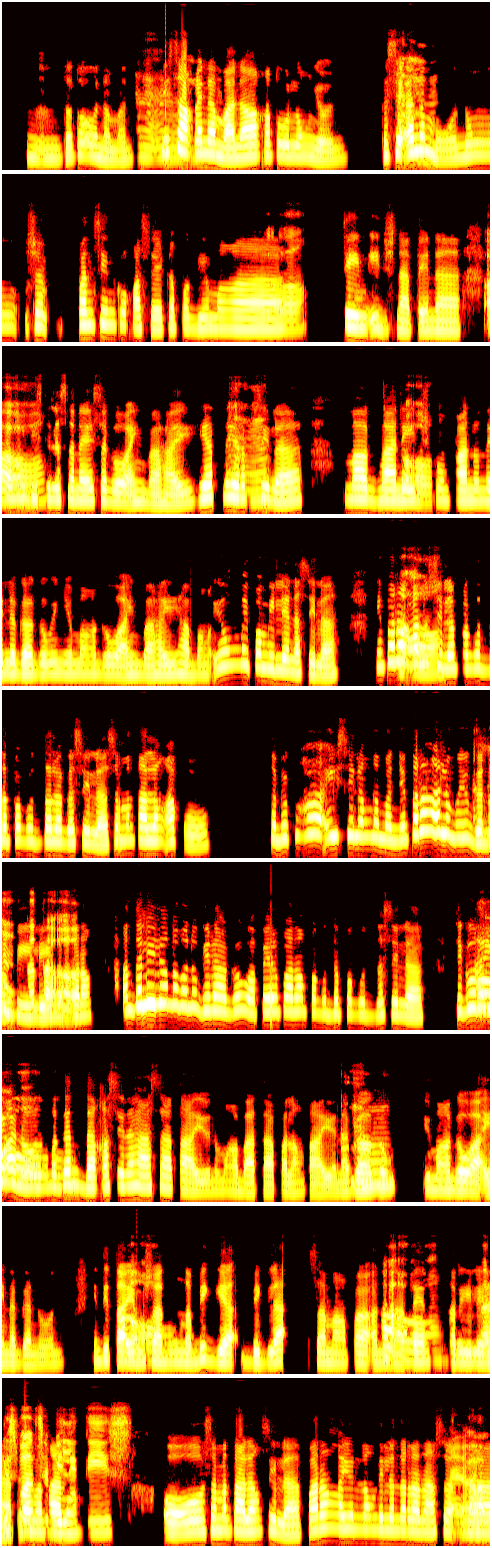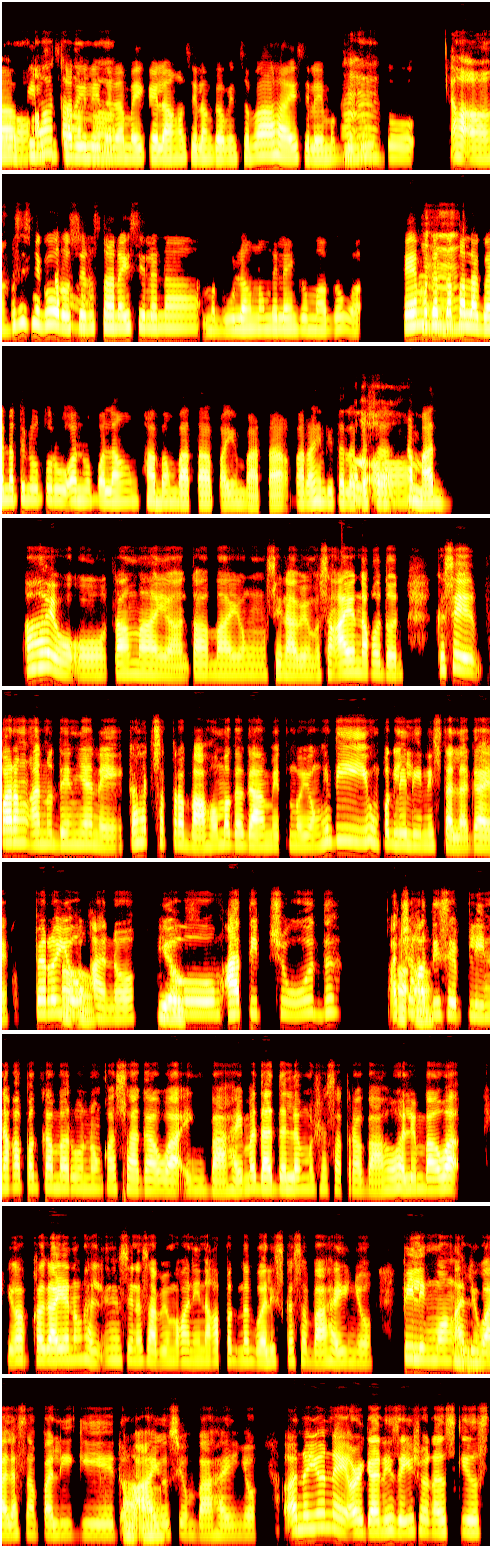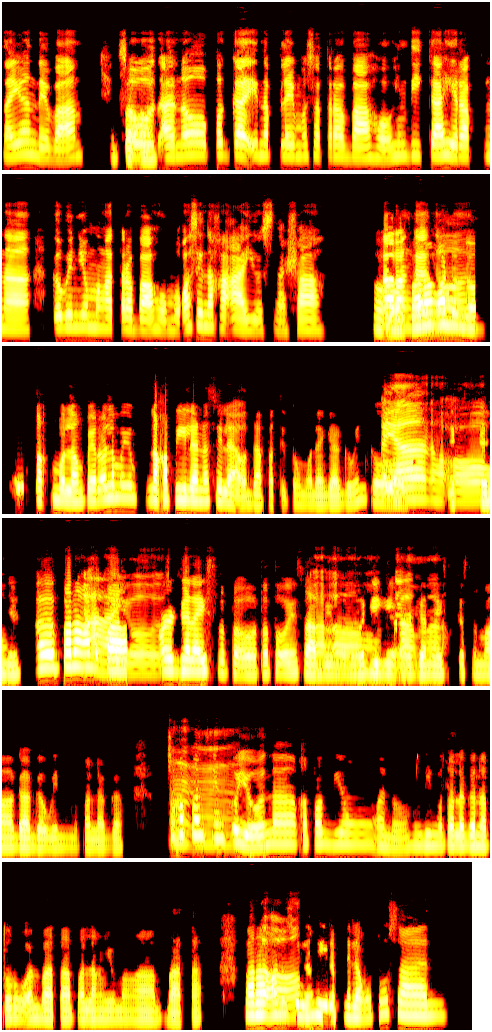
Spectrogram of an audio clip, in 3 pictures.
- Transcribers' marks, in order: tapping; other background noise
- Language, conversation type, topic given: Filipino, unstructured, Anong gawaing-bahay ang pinakagusto mong gawin?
